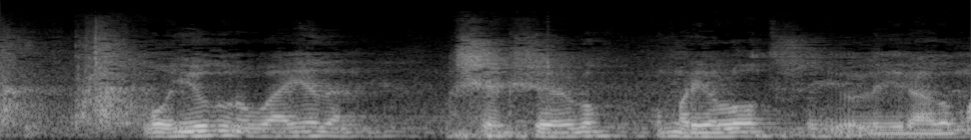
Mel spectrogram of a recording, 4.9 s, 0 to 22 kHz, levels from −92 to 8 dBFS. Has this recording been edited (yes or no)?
no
